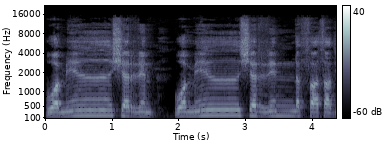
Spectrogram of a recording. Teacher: غنہ کے اندر پوری آواز ناک میں چھپتی ہے، اور اخفاء کے اندر آدھی آواز ناک میں چھپتی ہے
